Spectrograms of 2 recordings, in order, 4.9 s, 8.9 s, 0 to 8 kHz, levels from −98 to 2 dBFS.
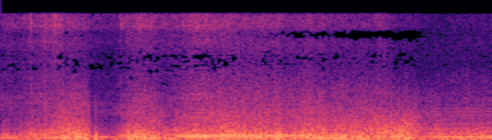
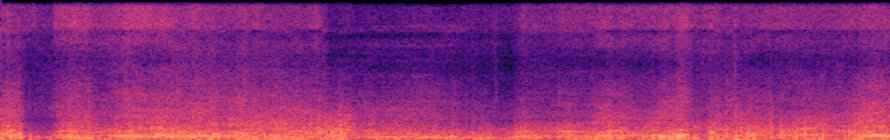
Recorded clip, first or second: first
